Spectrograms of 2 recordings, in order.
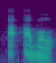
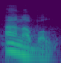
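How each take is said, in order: First: The article runs straight into apple, no n. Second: An n sound links the article to apple. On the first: The speaker calls it wrong. "We cannot say apple, apple. It is really difficult" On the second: The speaker calls it right. "we say no, annable. Very easy"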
